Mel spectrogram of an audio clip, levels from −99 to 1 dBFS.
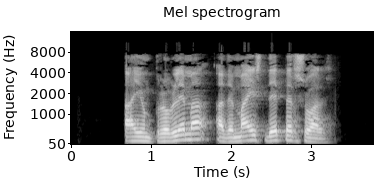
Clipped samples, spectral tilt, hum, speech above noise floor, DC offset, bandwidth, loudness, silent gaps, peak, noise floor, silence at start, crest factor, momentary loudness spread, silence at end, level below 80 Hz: under 0.1%; -4 dB/octave; none; over 77 dB; under 0.1%; 7.8 kHz; -14 LUFS; none; 0 dBFS; under -90 dBFS; 0.65 s; 14 dB; 5 LU; 0.55 s; -58 dBFS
